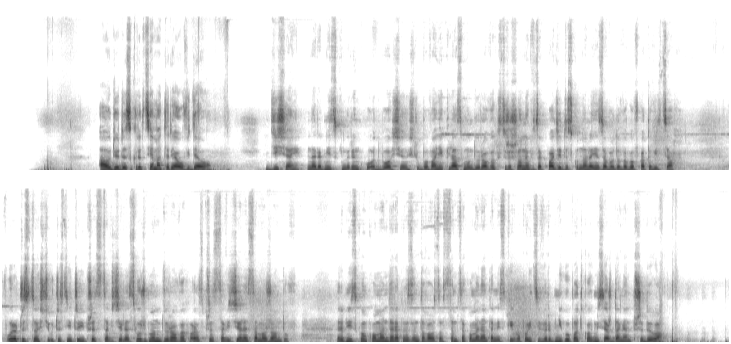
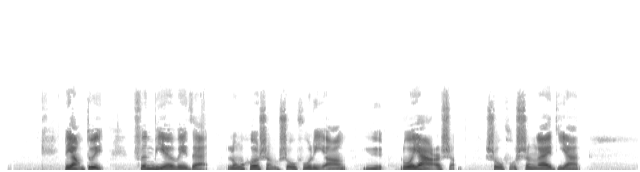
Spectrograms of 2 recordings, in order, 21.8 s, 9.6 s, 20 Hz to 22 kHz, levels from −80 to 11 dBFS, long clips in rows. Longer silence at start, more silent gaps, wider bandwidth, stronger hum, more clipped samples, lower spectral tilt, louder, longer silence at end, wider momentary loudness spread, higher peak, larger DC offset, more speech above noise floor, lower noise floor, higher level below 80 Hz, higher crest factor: second, 0.65 s vs 0.95 s; neither; first, over 20 kHz vs 11 kHz; neither; neither; about the same, -4.5 dB/octave vs -5 dB/octave; about the same, -19 LUFS vs -21 LUFS; second, 0 s vs 0.9 s; second, 8 LU vs 14 LU; about the same, 0 dBFS vs -2 dBFS; neither; second, 32 dB vs 39 dB; second, -50 dBFS vs -60 dBFS; first, -56 dBFS vs -70 dBFS; about the same, 20 dB vs 22 dB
